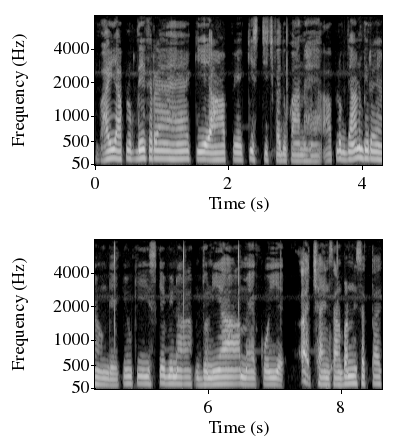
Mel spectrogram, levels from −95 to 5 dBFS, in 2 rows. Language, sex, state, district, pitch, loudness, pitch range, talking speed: Hindi, male, Chhattisgarh, Balrampur, 140 Hz, -23 LUFS, 125-150 Hz, 210 wpm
